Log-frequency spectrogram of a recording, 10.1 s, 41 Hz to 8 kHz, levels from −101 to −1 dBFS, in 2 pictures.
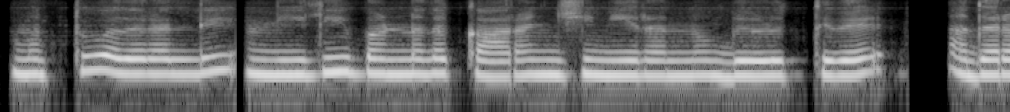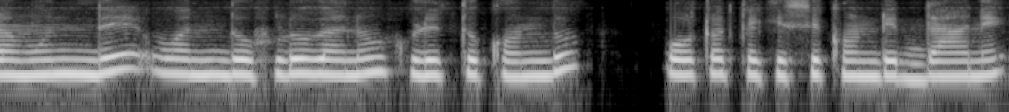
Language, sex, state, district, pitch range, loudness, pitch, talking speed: Kannada, female, Karnataka, Chamarajanagar, 235-250 Hz, -23 LUFS, 245 Hz, 85 wpm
